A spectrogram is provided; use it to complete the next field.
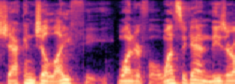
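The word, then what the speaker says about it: Jacknjellify: bobs, but I really like how it says pronounced Jack and Jellyfy here, because that is wrong. It's pronounced Jack and Jellyfy.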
